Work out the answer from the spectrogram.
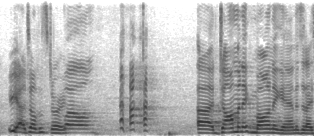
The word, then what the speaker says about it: Dominic Monaghan: Well, Dominic Monaghan, did I say it right? Yes, Dominic Monaghan.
